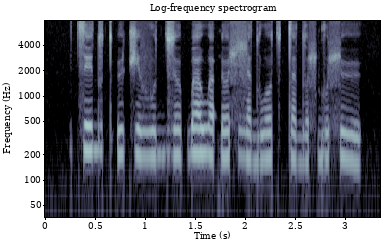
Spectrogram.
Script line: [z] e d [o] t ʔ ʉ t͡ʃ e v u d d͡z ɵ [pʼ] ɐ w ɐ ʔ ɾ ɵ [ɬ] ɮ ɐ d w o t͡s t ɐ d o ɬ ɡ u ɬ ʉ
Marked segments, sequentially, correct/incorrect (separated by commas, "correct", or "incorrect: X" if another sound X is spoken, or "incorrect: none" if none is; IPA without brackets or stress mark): incorrect: t͡s, correct, incorrect: ɓ, correct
